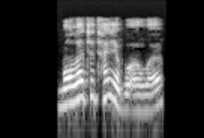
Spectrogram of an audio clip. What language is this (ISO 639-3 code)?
ckb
